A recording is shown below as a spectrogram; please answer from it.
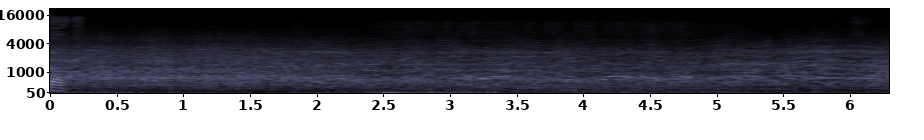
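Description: Rugby league stadium crowd: a steady hubbub with faint distant shouts.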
